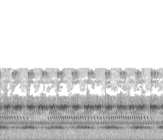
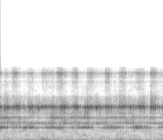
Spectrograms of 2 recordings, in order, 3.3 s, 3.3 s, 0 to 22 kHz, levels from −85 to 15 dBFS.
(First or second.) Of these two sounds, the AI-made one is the second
